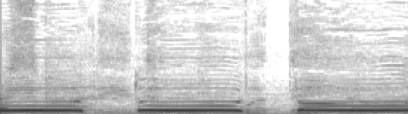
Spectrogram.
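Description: A high, voice-like tone held on one steady pitch in three short notes of about half a second each, like a hummed or sung note.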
